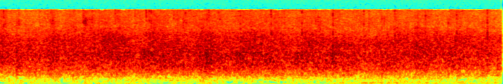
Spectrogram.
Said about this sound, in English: Clap your hands for grace. Grace. Keep clapping your hands.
